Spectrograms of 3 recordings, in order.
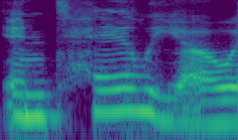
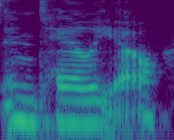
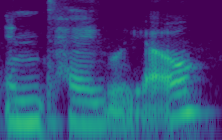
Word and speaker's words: intaglio: etching process itself um intelio is the original italian pronunciation of this process in talio it has been westernized with the g pronounced sometimes to be called integlio it's the same thing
